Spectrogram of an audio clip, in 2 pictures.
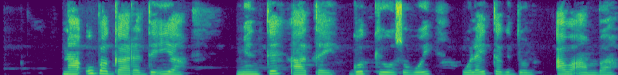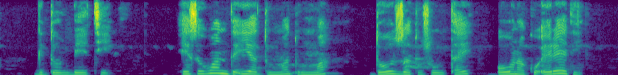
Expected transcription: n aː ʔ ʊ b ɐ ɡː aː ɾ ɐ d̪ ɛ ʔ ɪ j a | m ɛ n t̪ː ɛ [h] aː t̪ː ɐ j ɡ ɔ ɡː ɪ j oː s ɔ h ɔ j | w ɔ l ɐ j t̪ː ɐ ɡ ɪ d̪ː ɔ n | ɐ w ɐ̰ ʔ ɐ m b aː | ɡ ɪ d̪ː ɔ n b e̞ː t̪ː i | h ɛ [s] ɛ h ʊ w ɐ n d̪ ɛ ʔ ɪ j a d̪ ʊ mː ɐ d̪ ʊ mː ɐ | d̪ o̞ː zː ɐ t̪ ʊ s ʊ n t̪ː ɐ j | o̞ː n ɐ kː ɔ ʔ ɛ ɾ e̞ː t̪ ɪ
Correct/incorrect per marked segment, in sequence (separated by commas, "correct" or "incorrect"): correct, correct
